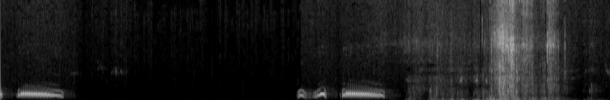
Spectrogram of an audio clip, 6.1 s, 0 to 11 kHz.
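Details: Spotted dove used as a decoy bird for trapping, stuttering-style coo, recorded 1 March 2019: low, mellow coos, a short hiccuping double note then a longer hooting coo, followed by rustling, handling noise.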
